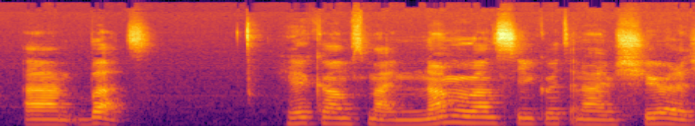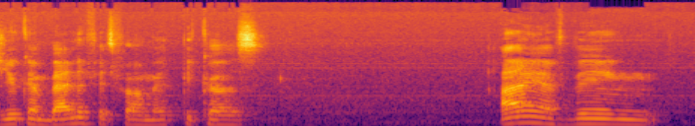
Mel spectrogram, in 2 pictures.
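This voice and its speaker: Over noticeable background noise, a man with a Dutch accent speaks at a fairly slow pace, leaving long, frequent pauses. His medium-pitched intonation stays fairly even. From Netherlands. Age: 20s. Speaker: student. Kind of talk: casual talk to camera. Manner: hesitant, many filler sounds.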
